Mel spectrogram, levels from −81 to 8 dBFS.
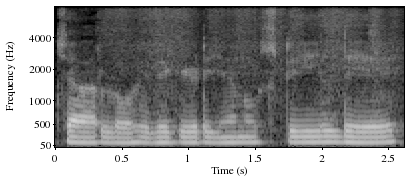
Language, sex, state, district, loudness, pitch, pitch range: Punjabi, male, Punjab, Kapurthala, -16 LUFS, 110 Hz, 110-115 Hz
